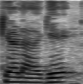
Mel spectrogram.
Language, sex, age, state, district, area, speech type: Kannada, male, 18-30, Karnataka, Shimoga, rural, read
